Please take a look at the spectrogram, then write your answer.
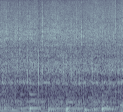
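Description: Onions, mushrooms and garlic sizzle steadily in a Mealthy MultiPot as they are stirred, a loud continuous frying hiss with soft scraping bumps from the spoon and no talking.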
